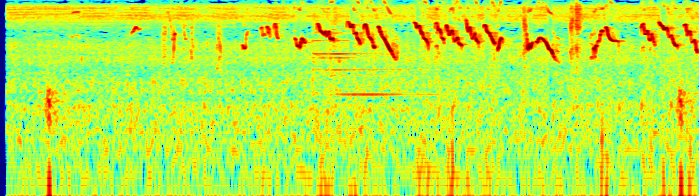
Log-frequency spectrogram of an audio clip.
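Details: Lombok yellow white-eye (kecial kuning) in a lure recording gives a rapid, high, twittering song of quick sweeping chirps, starting after a few seconds, over a constant high insect-like hiss and a faint hum.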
